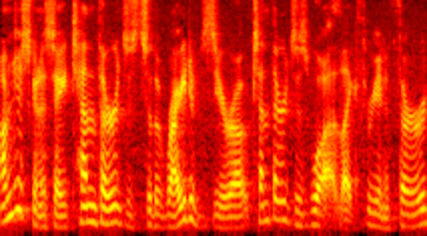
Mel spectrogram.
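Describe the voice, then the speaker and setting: A woman at a fairly quick pace, a normal speaking voice with ordinary pitch variation. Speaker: math teacher. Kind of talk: recorded lesson.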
